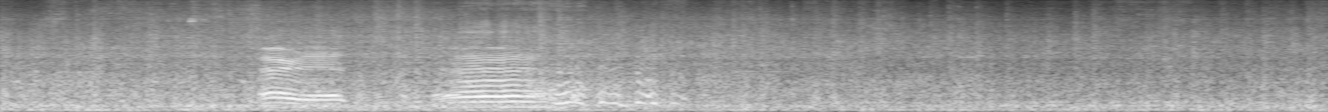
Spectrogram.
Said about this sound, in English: it was just the freight train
